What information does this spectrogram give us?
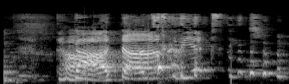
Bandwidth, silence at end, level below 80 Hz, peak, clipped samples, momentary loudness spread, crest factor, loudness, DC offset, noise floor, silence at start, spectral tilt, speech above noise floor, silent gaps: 11.5 kHz; 0.05 s; -62 dBFS; 0 dBFS; under 0.1%; 18 LU; 14 dB; -12 LUFS; under 0.1%; -33 dBFS; 0.05 s; 0 dB/octave; 20 dB; none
